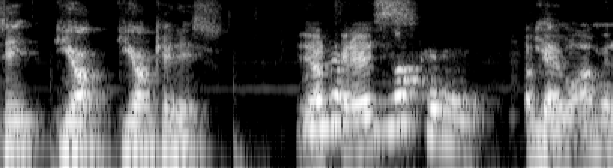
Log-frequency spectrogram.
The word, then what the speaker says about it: Gyökeres: I want Gyökeres from Sporting Lisbon.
